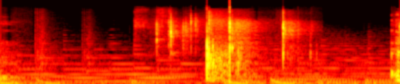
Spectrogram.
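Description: Dice rattling and clattering into a wooden dice tray, a quick cluster of clicks about a second in, over soft background music.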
